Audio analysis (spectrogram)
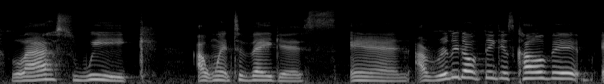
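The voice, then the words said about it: Sick-sounding voice. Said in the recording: “I'm actually a little under the weather. I don't know if you guys can tell by my voice, but I'm a little sick. I think it's just a chest cold”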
